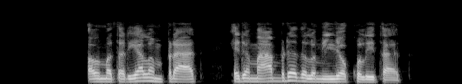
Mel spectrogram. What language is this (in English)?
Catalan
